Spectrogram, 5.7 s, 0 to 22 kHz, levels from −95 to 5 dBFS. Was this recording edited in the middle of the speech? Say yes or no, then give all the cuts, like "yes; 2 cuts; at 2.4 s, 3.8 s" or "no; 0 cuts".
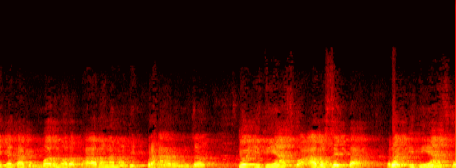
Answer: no; 0 cuts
